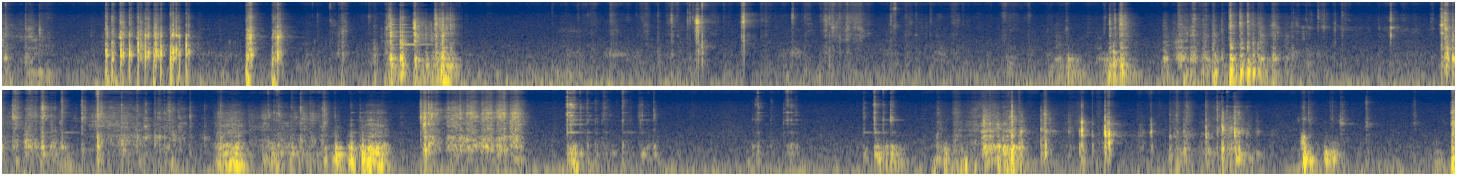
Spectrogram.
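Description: Close-up handling sounds: irregular taps, clicks and scrapes as plastic toy cars and small decorations are handled and set against a glass baking dish, with short rustling stretches in between.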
